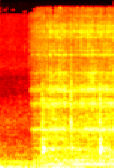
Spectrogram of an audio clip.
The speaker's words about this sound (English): What you are hearing is the sound of a spin class minus the overly excited instructor and bass thumping music. For those of you that, that don't know what a spin class is, it's basically a group exercise class, very popular with women,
